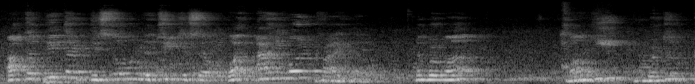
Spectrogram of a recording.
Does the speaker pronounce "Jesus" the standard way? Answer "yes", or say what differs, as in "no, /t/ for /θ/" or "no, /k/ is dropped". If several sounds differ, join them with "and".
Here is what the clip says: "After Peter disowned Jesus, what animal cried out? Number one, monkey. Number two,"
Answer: no, /tʃ/ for /dʒ/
